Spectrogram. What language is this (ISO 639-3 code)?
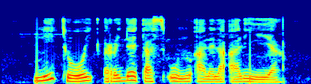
epo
